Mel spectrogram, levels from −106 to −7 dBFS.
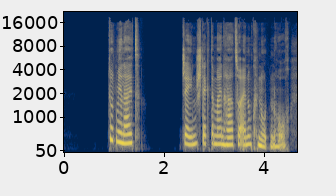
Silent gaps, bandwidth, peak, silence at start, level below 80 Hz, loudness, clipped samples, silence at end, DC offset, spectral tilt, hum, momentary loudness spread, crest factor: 1.79-2.18 s; 18.5 kHz; -6 dBFS; 0.9 s; -62 dBFS; -21 LUFS; under 0.1%; 0.2 s; under 0.1%; -5 dB/octave; none; 7 LU; 16 dB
